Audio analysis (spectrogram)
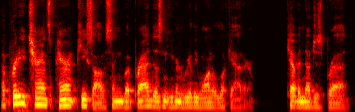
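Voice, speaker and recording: A man with a fairly low voice reads screenplay action and scene headings aloud. He narrates for a live table read. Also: fairly quick, a little mellow. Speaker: narrator reading stage directions.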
